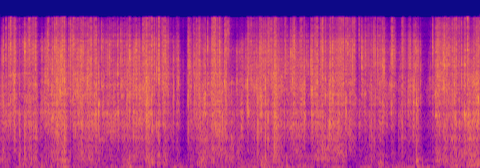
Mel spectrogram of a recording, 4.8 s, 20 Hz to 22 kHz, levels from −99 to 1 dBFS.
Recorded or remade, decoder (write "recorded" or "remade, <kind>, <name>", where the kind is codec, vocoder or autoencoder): remade, codec, SNAC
